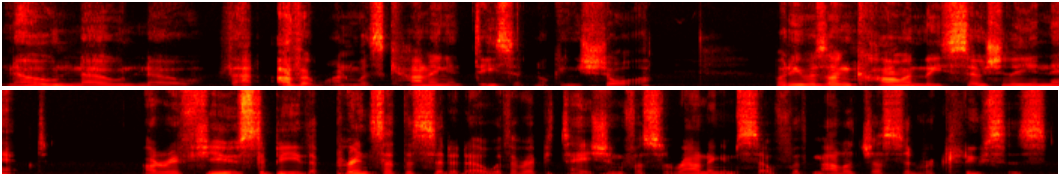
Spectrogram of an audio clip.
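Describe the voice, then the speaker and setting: An actor playing an arrogant, vain and petulant prince in a fantasy audio roleplay, speaking in a pompous, theatrical and condescending manner. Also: male voice, on the low side, lively intonation, moderate pace, gravelly, no echo. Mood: petulant, indignant. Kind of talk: scripted ASMR roleplay audio drama.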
